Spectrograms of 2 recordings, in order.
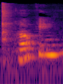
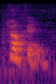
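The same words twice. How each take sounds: First: The word ends with a full ing sound. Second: The word ends with a plain in sound. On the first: The speaker calls it right. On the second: The speaker calls it wrong.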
